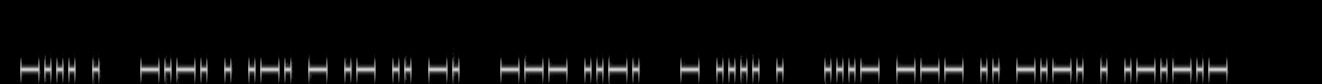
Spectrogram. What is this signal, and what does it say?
Morse code, heard as a keyed tone, about 21 wpm, 700 Hz. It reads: BE CERTAIN OF THE VOICE.
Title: Sentences from Top 1000 Words - Review Part 2 - 20wpm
